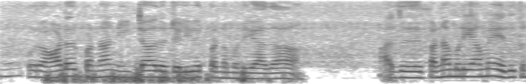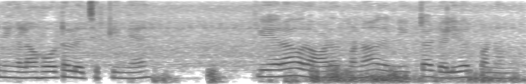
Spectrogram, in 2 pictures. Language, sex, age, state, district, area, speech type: Tamil, female, 18-30, Tamil Nadu, Dharmapuri, rural, spontaneous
